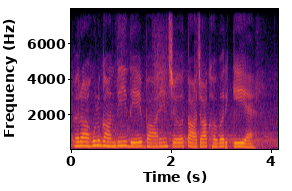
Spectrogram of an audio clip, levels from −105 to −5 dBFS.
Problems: constant background noise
